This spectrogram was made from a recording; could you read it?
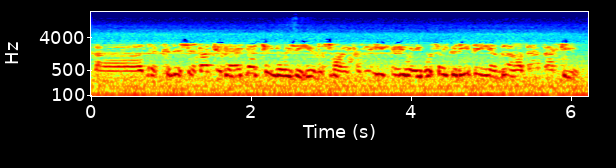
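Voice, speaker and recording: Male radio amateur with a high voice, courteous, muffled by a noisy crackly radio channel. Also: fairly even intonation, fast. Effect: crackly two-way radio. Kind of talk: polite ham radio contact. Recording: muffled distant radio, loud static.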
